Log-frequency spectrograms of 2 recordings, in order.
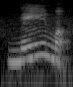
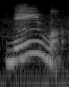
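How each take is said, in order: Both takes have the same delivery.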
